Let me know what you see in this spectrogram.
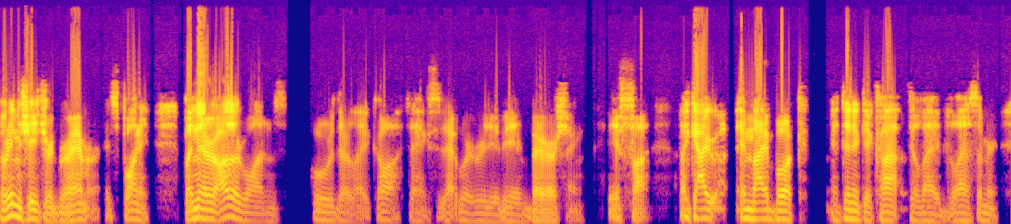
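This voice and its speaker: A man with a Chicago accent, fairly low in pitch with a bright, sharp tone, talking at a fairly quick pace with big swings in loudness, on a very clean recording with a silent background and a dry, close sound with no echo. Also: ordinary pitch variation. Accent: Chicago American. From US Midwest, Chicago. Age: 70s. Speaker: memoir author. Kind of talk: interview conversation.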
